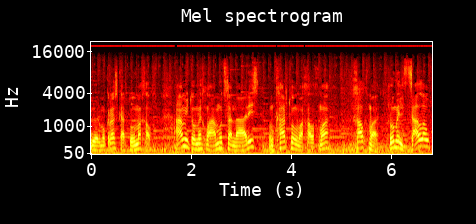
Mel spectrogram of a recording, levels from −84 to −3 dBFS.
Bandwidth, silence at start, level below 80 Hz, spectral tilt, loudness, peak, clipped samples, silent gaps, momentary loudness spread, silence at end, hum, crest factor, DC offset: over 20 kHz; 0 s; -42 dBFS; -5.5 dB/octave; -22 LUFS; -6 dBFS; under 0.1%; none; 8 LU; 0 s; none; 14 dB; 2%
